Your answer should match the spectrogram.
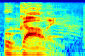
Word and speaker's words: ugali: So you're serving ugly, Mr. Whittaker? I was just reading about it. – Well, I'm offering some international dishes in honor of Jason's return. – It's actually pronounced ugali.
